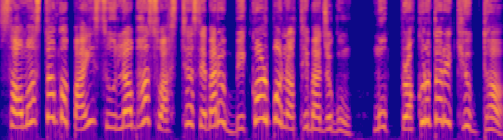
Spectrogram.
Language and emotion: Odia, angry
